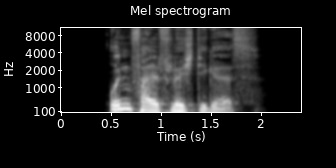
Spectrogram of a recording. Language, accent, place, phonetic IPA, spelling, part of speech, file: German, Germany, Berlin, [ˈʊnfalˌflʏçtɪɡəs], unfallflüchtiges, adjective, De-unfallflüchtiges.ogg
- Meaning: strong/mixed nominative/accusative neuter singular of unfallflüchtig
